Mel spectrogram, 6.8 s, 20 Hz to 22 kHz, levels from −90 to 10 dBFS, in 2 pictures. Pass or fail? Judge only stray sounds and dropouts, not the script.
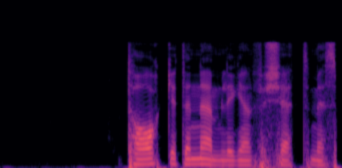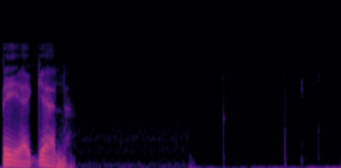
pass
